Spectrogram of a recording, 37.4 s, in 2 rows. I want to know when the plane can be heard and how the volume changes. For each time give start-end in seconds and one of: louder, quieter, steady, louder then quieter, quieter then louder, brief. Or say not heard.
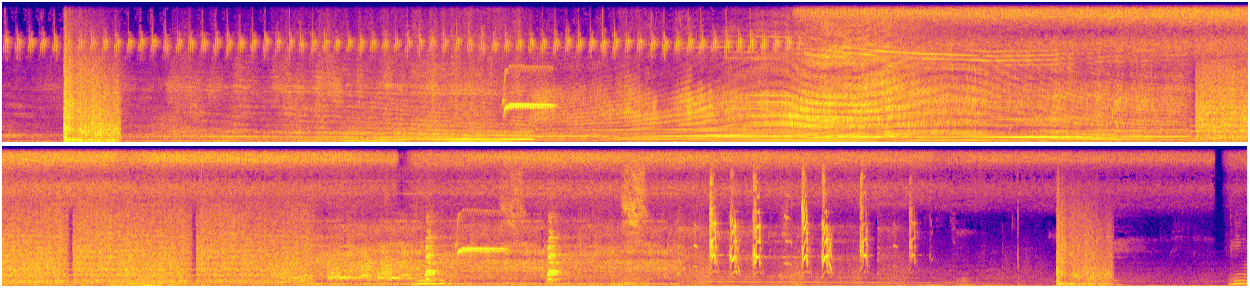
0.0-37.3 louder then quieter.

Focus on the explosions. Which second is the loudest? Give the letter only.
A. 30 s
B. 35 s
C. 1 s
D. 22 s
C.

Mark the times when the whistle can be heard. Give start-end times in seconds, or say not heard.
7.5-8.3, 25.4-26.3.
